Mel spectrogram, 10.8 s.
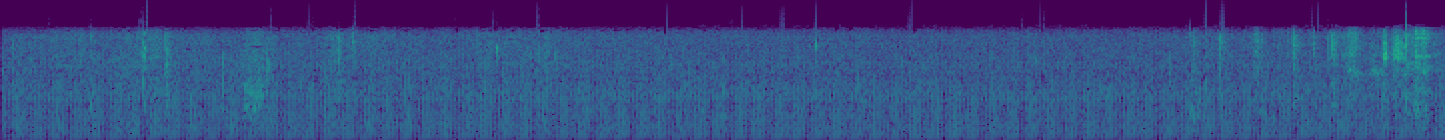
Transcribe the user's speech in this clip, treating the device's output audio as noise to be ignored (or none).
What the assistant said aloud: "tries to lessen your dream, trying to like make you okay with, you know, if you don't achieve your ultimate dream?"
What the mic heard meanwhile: none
